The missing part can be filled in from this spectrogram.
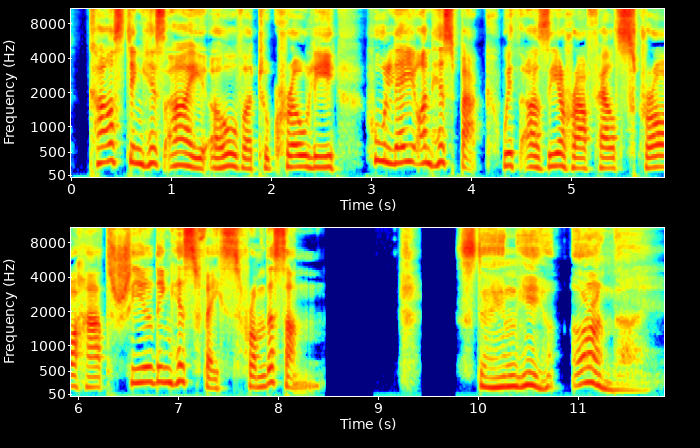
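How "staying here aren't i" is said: put-on mumbled, words slightly slurred. After one cup of wine, he mumbles to his companion, slightly slurred. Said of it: "He mumbled, slightly slurring his words".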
